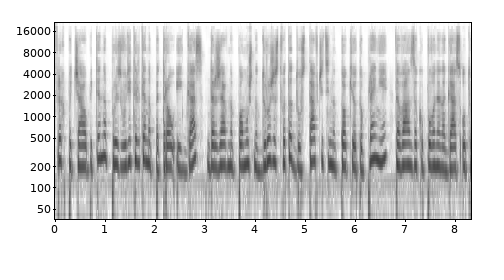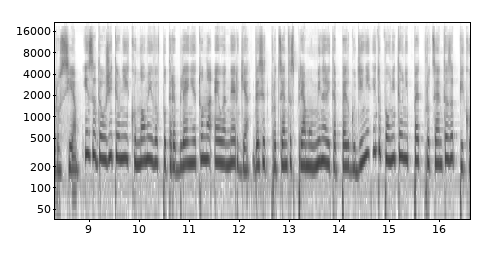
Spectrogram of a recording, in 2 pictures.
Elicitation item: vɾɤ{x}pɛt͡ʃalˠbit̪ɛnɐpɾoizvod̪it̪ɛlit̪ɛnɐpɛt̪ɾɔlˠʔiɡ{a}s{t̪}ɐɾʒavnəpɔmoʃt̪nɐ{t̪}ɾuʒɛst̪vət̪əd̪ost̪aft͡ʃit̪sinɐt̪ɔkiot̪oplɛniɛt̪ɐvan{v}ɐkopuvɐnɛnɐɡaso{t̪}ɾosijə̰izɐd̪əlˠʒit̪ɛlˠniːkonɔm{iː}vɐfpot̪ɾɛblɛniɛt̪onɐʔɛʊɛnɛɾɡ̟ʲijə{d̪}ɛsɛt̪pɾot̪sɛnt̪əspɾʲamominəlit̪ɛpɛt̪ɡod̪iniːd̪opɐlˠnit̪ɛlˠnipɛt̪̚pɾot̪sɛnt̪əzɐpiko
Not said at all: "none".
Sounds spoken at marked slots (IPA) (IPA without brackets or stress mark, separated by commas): x, a, d̪, d̪, z, t̪, iː, d̪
